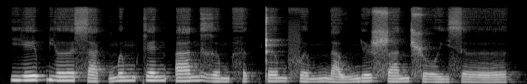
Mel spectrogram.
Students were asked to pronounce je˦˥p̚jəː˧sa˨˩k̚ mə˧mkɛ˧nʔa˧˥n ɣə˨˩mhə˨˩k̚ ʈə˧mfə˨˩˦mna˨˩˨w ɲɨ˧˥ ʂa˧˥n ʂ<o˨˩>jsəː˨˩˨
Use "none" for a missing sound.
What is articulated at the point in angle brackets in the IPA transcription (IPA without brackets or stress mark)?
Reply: o˨˩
